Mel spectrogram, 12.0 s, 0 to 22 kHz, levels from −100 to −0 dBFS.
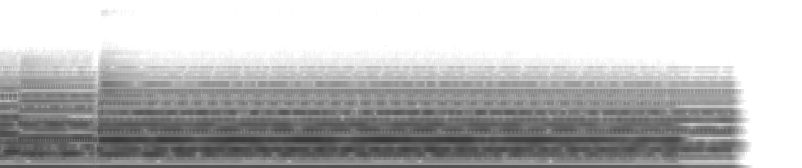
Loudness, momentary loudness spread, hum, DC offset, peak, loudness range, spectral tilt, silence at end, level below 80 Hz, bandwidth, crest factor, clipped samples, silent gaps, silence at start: -27 LUFS; 7 LU; none; 2%; -14 dBFS; 6 LU; -7.5 dB/octave; 0.7 s; -68 dBFS; 4.5 kHz; 12 dB; under 0.1%; none; 0 s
